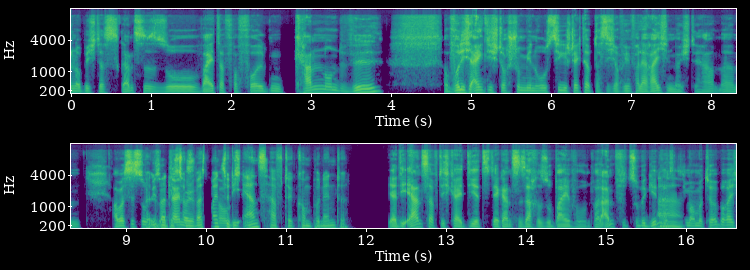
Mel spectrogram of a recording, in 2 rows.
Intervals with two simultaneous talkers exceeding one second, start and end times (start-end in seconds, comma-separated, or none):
9.2-10.6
